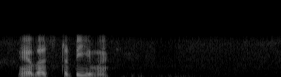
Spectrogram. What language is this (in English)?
Malayalam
